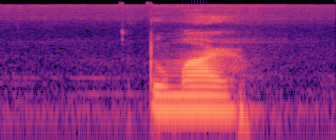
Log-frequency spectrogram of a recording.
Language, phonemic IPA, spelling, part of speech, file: Assamese, /tʊ.mɑɹ/, তোমাৰ, pronoun, As-তোমাৰ.ogg
- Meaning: genitive of তুমি (tumi)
